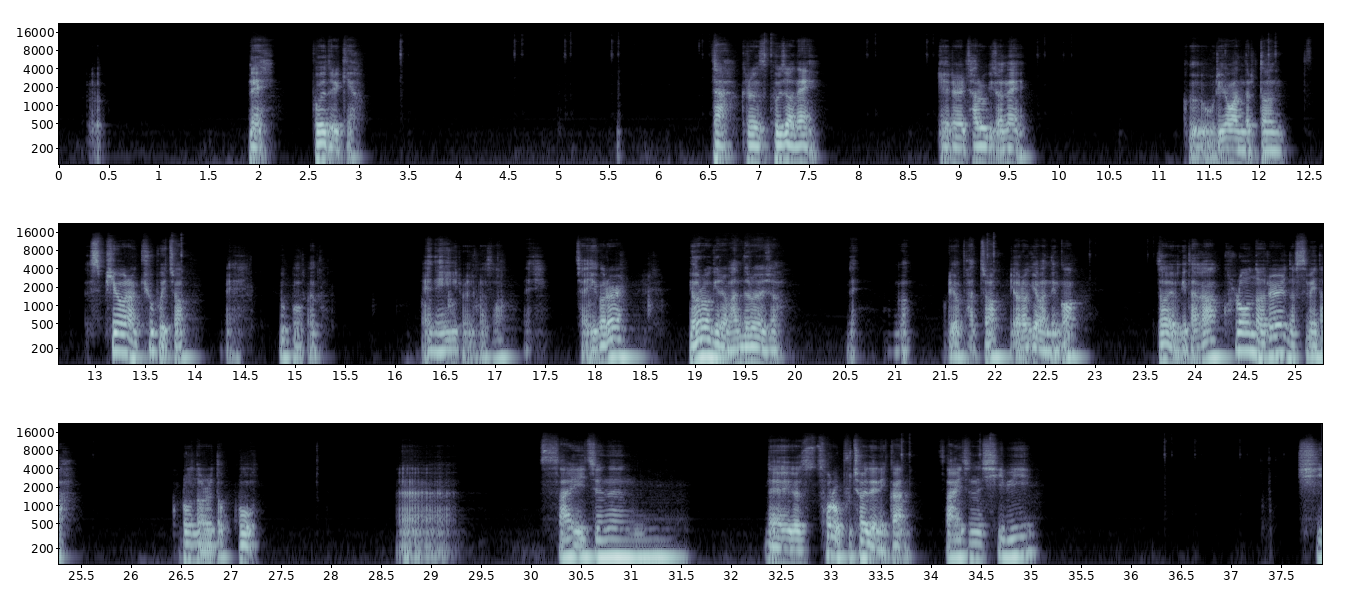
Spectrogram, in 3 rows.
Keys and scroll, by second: 14.7 b, 15.5 a, 34.3 2, 37.5 2.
